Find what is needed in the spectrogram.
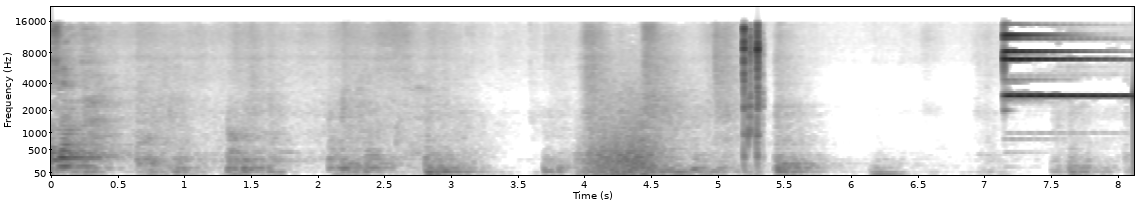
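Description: A bell 'ding' sound effect from a subscribe-button animation: one sudden clear chime about seven seconds in that rings on and slowly fades. Before it there are only quiet scattered knocks and rustles.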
